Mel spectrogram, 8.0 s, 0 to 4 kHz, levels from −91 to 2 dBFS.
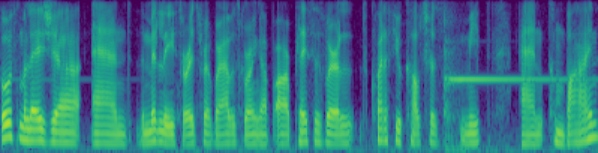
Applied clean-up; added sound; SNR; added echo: none; Keyboard (musical); 16 dB; none.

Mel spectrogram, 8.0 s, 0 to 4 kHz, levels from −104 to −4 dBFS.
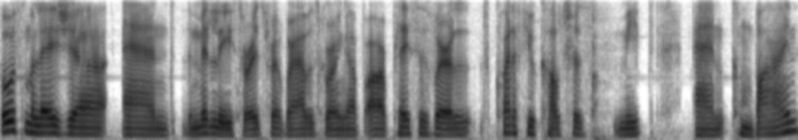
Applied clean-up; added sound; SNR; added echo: neural mask model DeepFilterNet 3.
